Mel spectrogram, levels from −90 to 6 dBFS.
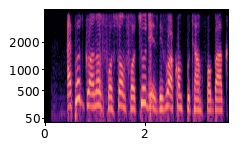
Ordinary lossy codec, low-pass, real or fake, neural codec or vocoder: none; 3.6 kHz; fake; codec, 16 kHz in and 24 kHz out, 1 kbps, XY-Tokenizer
